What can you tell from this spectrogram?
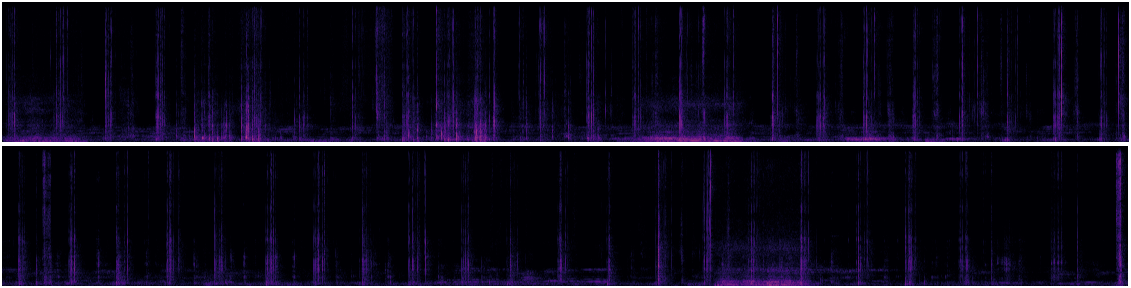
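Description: Crunching and chewing of dry, uncooked basmati rice grains: a rapid run of crisp little cracks as the grains break between the teeth, with a few fuller bouts of chewing.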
